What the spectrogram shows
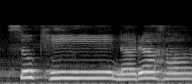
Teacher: ಖೀ ಇಲ್ಲಿ ಮಹಾಪ್ರಾಣ ದೀರ್ಘ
